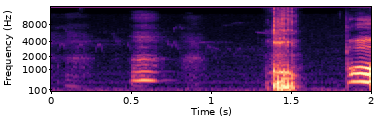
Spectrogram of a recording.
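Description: Cartoon piglet giving a short faint crying whimper, then a short noisy breath about a second and a half in; a woman's voice begins right at the end.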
